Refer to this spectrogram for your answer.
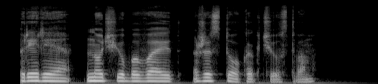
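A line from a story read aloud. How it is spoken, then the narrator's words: Quiet. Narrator (Russian): тихо сказал Вик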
